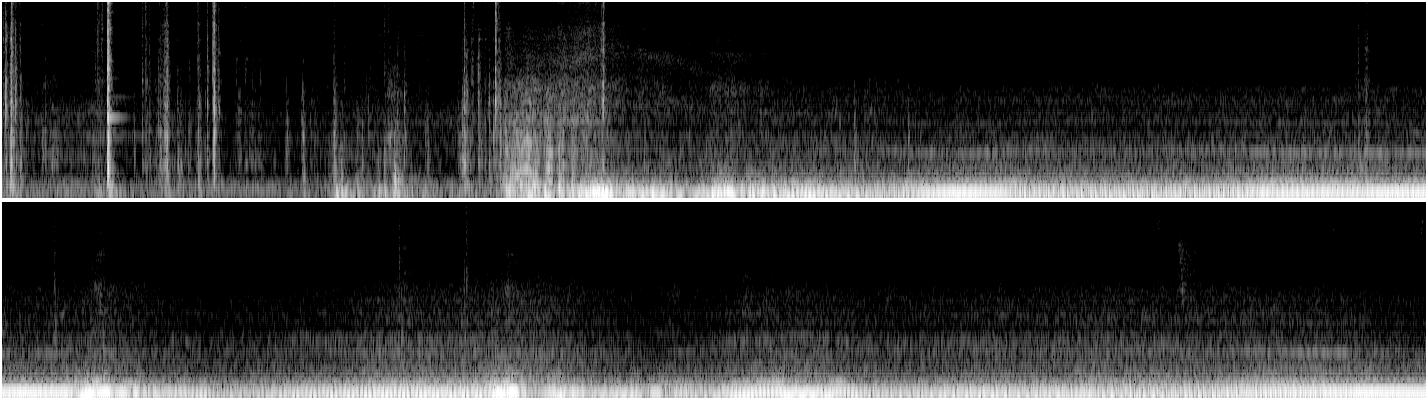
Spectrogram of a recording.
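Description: Car engine started: a few clicks and rattles of the key in the ignition, then the engine catches about five seconds in and settles into a low idle that swells and dips in level several times. It is running with a check-engine fault that the owner puts down to the idle control valve, though the valve is new.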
